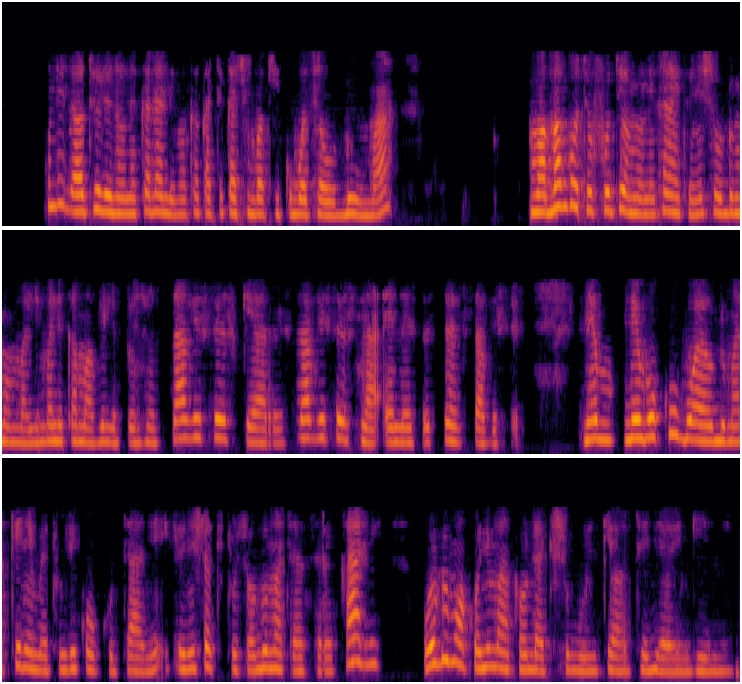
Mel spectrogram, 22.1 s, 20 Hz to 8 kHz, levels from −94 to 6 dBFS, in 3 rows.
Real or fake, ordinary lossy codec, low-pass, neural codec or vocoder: fake; AAC, 16 kbps; 7.2 kHz; codec, 16 kHz, 4 kbps, FunCodec, trained on LibriTTS, 50 frames a second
